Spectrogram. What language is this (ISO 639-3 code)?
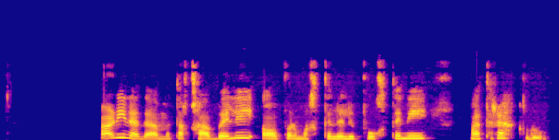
pus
